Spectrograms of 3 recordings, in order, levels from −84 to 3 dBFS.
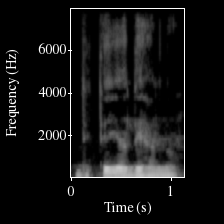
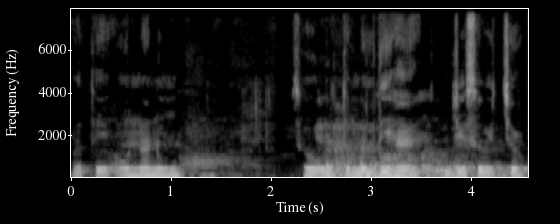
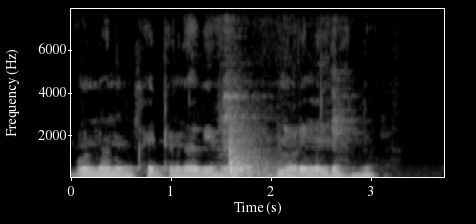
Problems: background sounds at intervals, background conversations at intervals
